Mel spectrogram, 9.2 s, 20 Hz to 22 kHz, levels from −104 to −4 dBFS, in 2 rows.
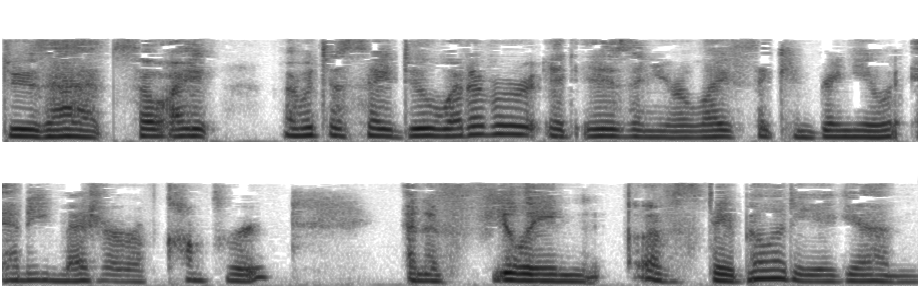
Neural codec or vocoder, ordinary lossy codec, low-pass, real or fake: codec, 16 kHz, 1.1 kbps, Voila-Tokenizer; MP3, 32 kbps; 7.2 kHz; fake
